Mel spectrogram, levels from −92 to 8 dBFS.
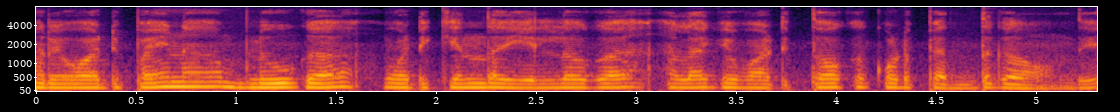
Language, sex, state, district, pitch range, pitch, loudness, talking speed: Telugu, male, Andhra Pradesh, Sri Satya Sai, 135-150 Hz, 145 Hz, -14 LUFS, 170 wpm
